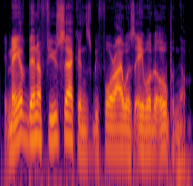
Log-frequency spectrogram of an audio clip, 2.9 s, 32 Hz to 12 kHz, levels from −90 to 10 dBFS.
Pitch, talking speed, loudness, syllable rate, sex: 105 Hz, 290 wpm, -19 LUFS, 7.1 syllables/s, male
